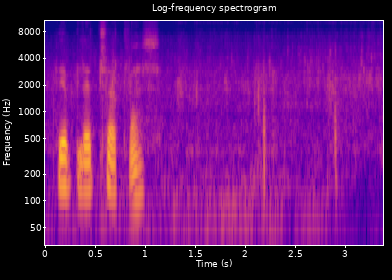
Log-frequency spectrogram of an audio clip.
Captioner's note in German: Leises Plätschern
